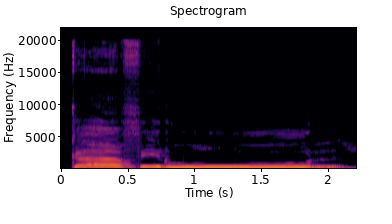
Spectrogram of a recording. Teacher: কাফের উপরে খাড়া জবর 1 আলিফ টেনে পড়তে হবে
